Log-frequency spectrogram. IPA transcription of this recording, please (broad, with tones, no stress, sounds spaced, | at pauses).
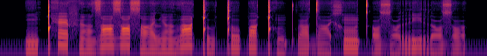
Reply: ĩ˩ ǃʰ æ˥ f æ̃˩ zˤ æ˥ zˤ e˥ sˤ æ˩ l ĩ˩ ðˤ æ˥ ǃ u˩ ǃ o˥ p ɒ˥ ǃʰ õ˩ pʼ u˩ dˤ e˩ x õ˥ tʼ o˩ zˤ o˩ r i˥ r o˩ zˤ o˩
